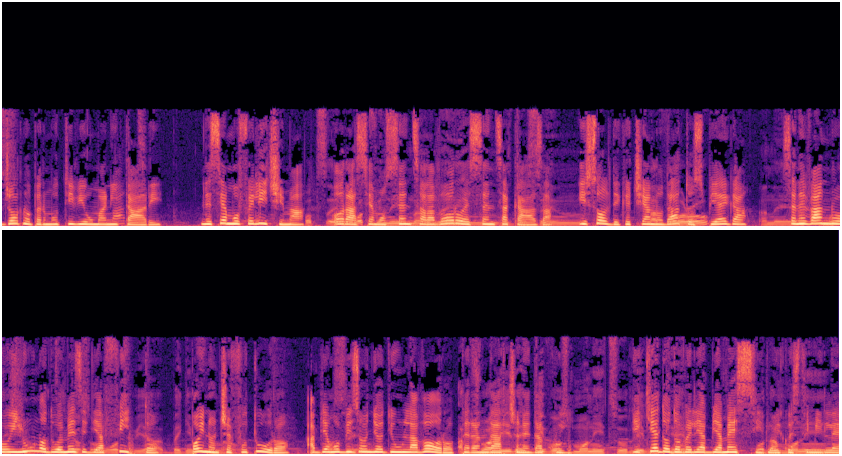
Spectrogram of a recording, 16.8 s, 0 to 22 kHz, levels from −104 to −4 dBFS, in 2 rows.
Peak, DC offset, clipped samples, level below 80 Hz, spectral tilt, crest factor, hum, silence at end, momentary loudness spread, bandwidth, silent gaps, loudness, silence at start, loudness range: -2 dBFS; under 0.1%; under 0.1%; -44 dBFS; -5.5 dB/octave; 14 dB; none; 0 s; 9 LU; 11.5 kHz; none; -17 LUFS; 0 s; 3 LU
